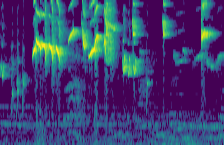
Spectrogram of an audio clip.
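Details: Oriental magpie-robin singing a lure song packed with filler phrases to provoke other magpie-robins into song and fighting; clear high whistled slurs among scratchy buzzy notes, delivered in quick uneven bursts.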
